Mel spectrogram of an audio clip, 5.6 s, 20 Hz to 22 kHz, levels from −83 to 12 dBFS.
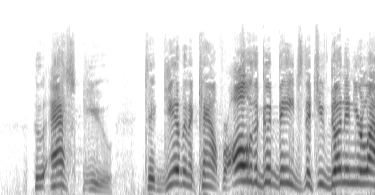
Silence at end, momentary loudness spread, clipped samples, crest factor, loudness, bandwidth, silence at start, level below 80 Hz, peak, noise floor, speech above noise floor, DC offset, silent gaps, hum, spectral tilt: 0 s; 20 LU; under 0.1%; 18 dB; -19 LUFS; 11 kHz; 0.5 s; -58 dBFS; -2 dBFS; -65 dBFS; 46 dB; under 0.1%; none; none; -4 dB/octave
